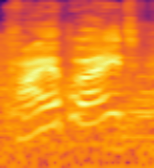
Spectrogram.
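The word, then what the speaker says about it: Pieplate: Uh, it's pronounced uh, Pia Plate.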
